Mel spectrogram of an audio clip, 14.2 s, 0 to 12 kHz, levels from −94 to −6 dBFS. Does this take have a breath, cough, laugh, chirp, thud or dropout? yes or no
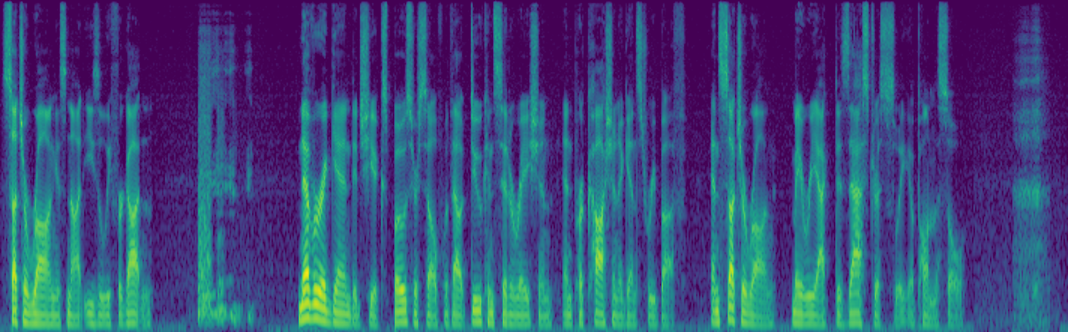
yes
